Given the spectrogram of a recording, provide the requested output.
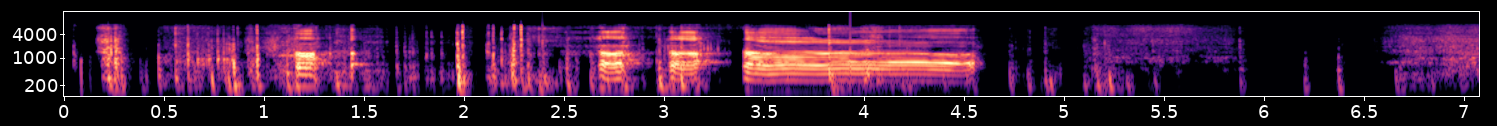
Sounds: Laughter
